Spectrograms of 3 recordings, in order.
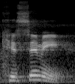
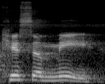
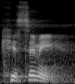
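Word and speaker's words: Kissimmee: in KMI as you guys know and it's pronounced KMI not kissi it's k simy uh mid hin okay Ohio I've been to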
